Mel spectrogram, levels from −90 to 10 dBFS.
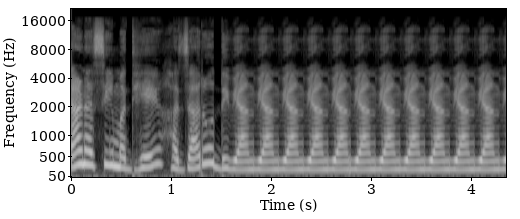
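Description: From 1.82 s to the end, a broken-record loop: a 250 ms fragment of speech repeats back to back ten times, likely from a stalled player resending its last buffer.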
